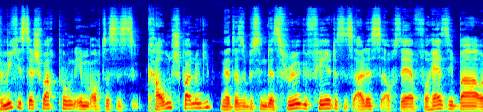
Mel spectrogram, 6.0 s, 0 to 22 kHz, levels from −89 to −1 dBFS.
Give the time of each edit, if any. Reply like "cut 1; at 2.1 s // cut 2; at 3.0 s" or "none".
cut 1; at 2.7 s

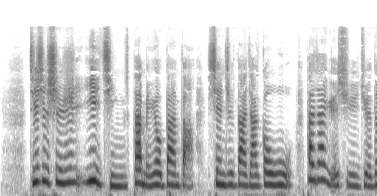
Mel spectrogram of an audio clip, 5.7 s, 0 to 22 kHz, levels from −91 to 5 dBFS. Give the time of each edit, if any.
cut 1; at 1.9 s // cut 2; at 4.5 s

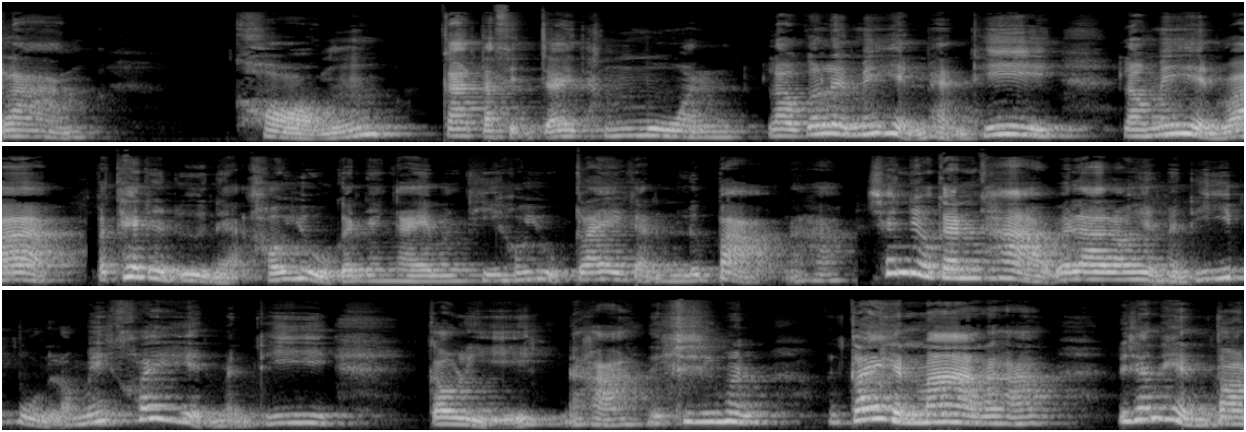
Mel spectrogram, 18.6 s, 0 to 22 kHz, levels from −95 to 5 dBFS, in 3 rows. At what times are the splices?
cut 1; at 6.6 s // cut 2; at 10.5 s

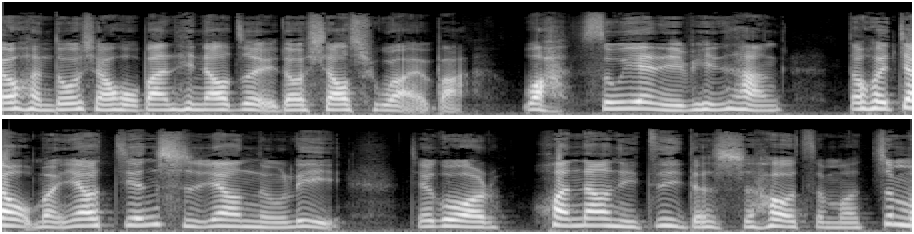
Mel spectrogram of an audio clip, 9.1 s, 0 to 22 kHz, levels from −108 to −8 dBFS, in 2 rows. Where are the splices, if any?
none

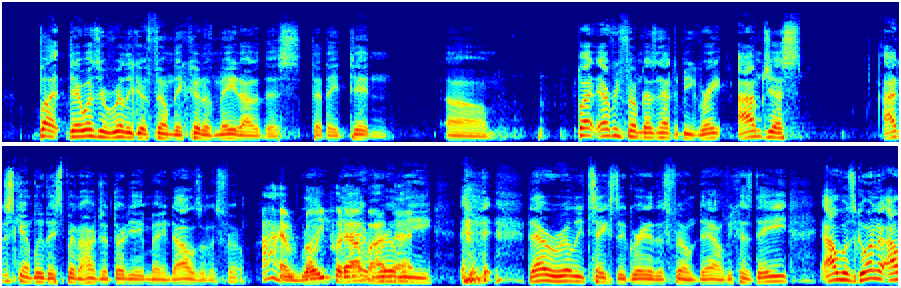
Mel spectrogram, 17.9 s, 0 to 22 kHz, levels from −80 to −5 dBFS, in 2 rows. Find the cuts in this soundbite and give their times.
none

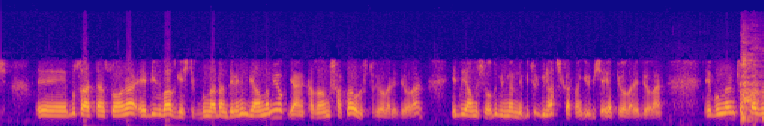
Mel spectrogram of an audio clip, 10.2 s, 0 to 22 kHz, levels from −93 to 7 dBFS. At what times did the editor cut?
cut 1; at 3.8 s // cut 2; at 6.1 s

